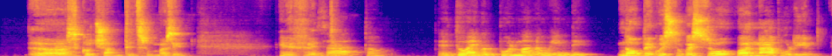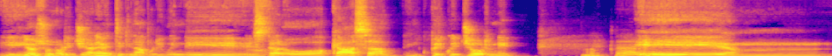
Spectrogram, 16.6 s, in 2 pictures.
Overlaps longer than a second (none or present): none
